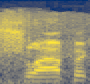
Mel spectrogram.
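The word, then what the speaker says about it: Chlapík: a member of charlottetown i asked philip schlappick who's from the czech republic how to pronounce your last name and he said you will pronounce it schlappick i said no how do you say it the czech republic he said something i said schlappick it is yeah wonderful player i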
